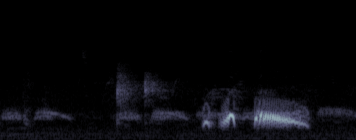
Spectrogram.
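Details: Spotted dove fighting coo: quiet humming notes and a higher double note, then a loud burst of two short coos and one long falling coo.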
